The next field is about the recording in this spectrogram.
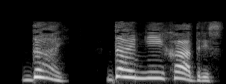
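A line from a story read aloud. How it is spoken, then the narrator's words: Pleading. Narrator (Russian): взмолилась Лида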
